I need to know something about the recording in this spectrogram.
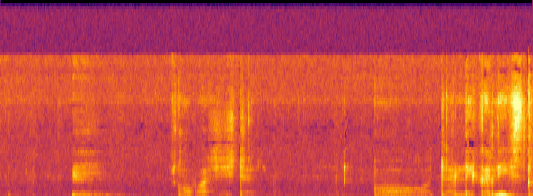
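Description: Quiet, with soft whispered speech that grows near the end and a faint click about half a second in.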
